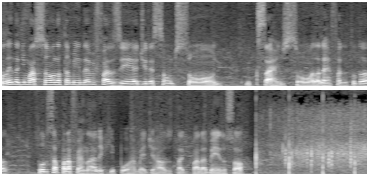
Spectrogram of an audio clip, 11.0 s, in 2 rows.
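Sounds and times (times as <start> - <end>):
speech: 0.0 - 9.3
applause: 9.3 - 10.9.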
